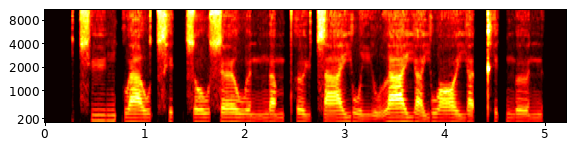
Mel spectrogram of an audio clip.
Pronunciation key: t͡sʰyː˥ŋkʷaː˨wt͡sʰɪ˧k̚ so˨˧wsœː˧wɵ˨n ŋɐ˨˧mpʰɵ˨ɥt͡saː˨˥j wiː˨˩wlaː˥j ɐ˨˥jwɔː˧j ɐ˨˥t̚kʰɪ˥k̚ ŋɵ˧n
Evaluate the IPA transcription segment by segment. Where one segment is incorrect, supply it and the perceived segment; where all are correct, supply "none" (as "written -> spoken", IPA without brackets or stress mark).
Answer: none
